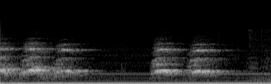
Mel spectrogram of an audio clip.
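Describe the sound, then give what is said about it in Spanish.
Dogs barking: two short runs of quick barks over a steady low hum, with a quiet pause between them. “Bueno, ya empezaron los perros.”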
